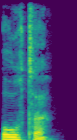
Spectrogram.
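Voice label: "altar", British English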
